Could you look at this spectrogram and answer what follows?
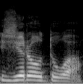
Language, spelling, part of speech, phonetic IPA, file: Polish, źródło, noun, [ˈʑrudwɔ], Pl-źródło.ogg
